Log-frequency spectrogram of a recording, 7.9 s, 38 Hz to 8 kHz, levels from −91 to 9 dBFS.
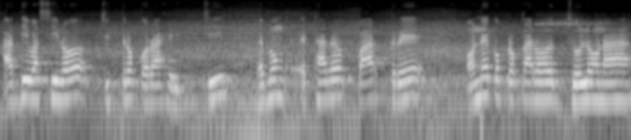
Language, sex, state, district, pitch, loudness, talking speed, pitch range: Odia, male, Odisha, Malkangiri, 175 Hz, -13 LUFS, 85 wpm, 165-190 Hz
